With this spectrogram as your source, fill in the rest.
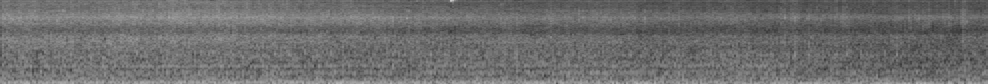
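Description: A vehicle's engine rumbles steadily from inside the cab.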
